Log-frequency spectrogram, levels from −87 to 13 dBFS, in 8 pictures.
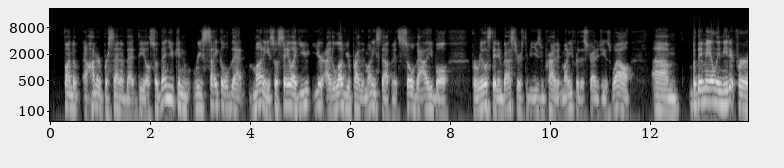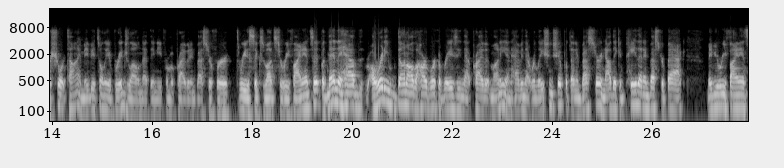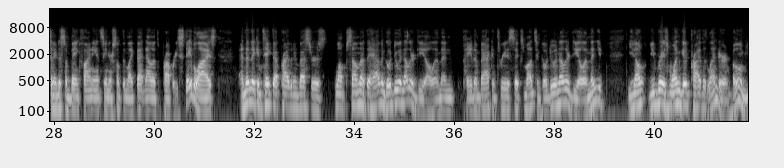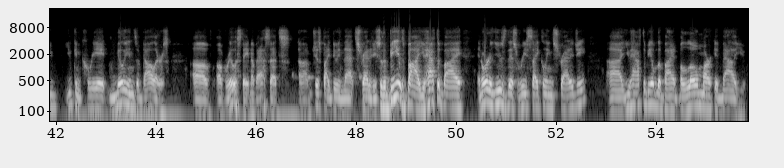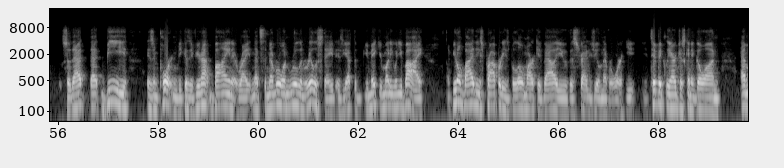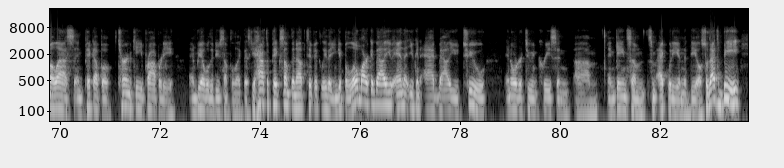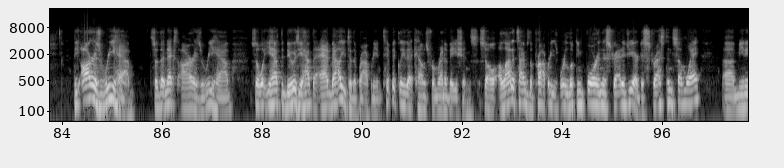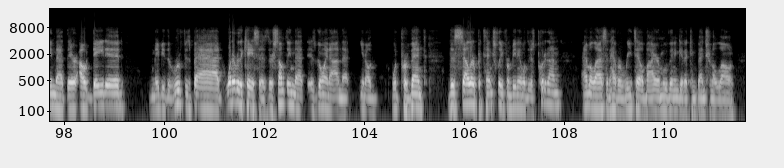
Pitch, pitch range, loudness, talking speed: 115 Hz, 100-145 Hz, -15 LUFS, 225 wpm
